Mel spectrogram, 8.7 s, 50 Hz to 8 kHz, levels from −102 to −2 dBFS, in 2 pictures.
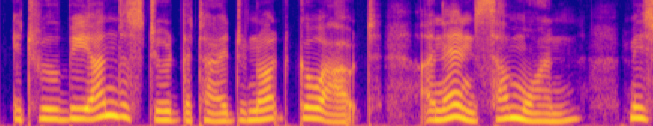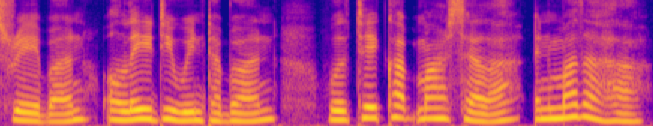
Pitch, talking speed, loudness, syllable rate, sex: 215 Hz, 160 wpm, -16 LUFS, 5.0 syllables/s, female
